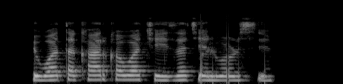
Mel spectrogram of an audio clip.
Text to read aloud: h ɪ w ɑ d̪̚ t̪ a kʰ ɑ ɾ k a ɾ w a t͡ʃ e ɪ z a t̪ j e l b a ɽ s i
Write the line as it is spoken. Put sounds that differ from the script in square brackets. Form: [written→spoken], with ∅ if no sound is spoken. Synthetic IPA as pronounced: h ɪ w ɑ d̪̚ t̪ a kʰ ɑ ɾ k a [ɾ→∅] w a t͡ʃ e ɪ z a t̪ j e l [b→w] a ɽ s i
